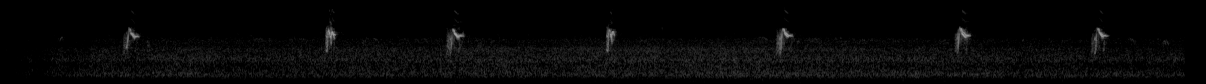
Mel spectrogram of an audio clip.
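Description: A bird calling with single short, sharp notes that fall in pitch, seven of them spaced a second or two apart, over a steady faint background hiss.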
